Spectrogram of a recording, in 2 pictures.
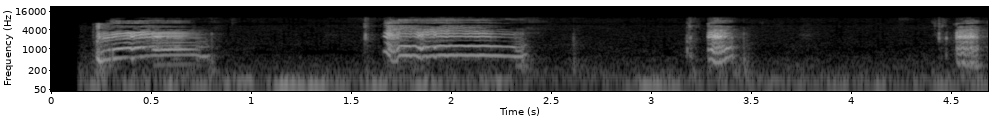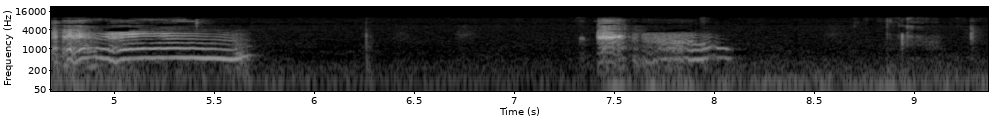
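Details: Cat meowing indoors: four or five drawn-out, rising then falling meows, some whiny and slightly strained, separated by short silences, with a low hum in the background.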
